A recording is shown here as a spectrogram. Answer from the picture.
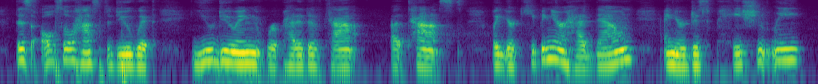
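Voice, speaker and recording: A woman speaks in an animated tone at a very deep, low pitch, with ordinary pitch variation. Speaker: tarot reader. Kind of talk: tarot reading to camera.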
